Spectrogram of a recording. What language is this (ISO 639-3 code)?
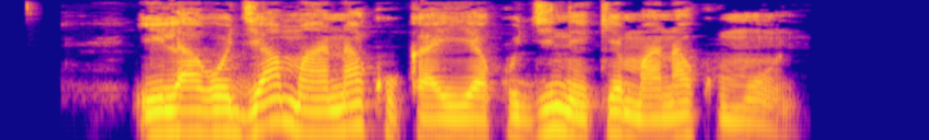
dav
